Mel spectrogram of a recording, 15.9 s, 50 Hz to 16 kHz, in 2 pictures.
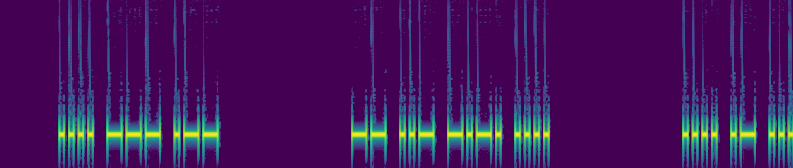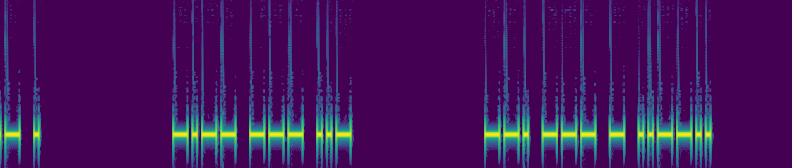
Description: Morse code, heard as a keyed tone, about 25 wpm, 700 Hz. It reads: HOW MUCH HAVE YOU GOT?
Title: 4x Word-Spacing - Sentences from Top 300 Words - 25wpm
